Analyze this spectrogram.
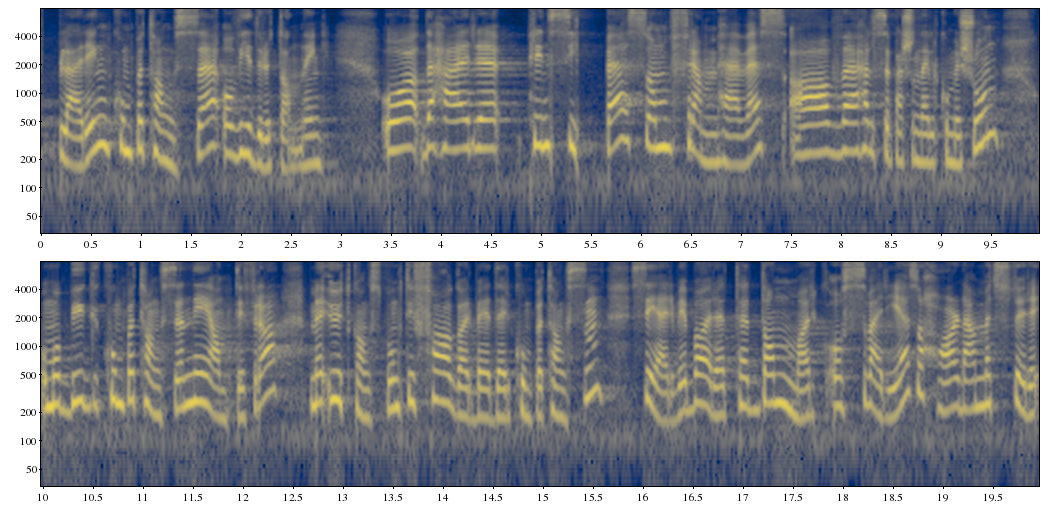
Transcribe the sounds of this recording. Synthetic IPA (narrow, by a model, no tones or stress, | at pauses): plæːɾɪŋkʰʊmpət̪ʰɑŋsəʔɔʋiːd̪əɾəʉːt̪̚d̪ɑ̰nːɪŋ | ʔɔd̪ɛhæːɾpʰɾɪnsɪpːəsɔmfɾɛmɦeːʋəsɑʋɦɛlsəpæʂʊnɛlkʰʊmɪʂuːnɔmɔbʏɡːkʰʊmpət̪ʰɑŋsəneːɑnt̪ɪfɾɑːmɛʔʉːt̪ɡɑŋspʰʊŋk̚t̪ɪfɑːɡɑɾbeɪd̪əɾkʰʊmpət̪ʰɑŋsn̩seːɾʋɪbɑːɾət̪ʰɪld̪ɑnmɑɾkʰɔsʋæɾjəsɔhɑɖɛmɛt̪st̪œɾə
